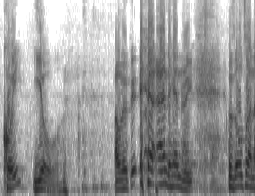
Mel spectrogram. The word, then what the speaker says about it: Kuiyu: Yeah, that's the way you pronounce it, Kuiyu. The way he was telling me, you're supposed to say Kuiyu.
